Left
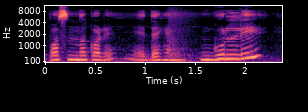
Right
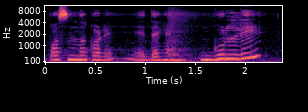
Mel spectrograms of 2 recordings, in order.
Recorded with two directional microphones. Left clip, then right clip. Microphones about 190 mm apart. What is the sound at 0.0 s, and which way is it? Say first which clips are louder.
A woman's voice: left 5 dB; 20° left (ahead or behind).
